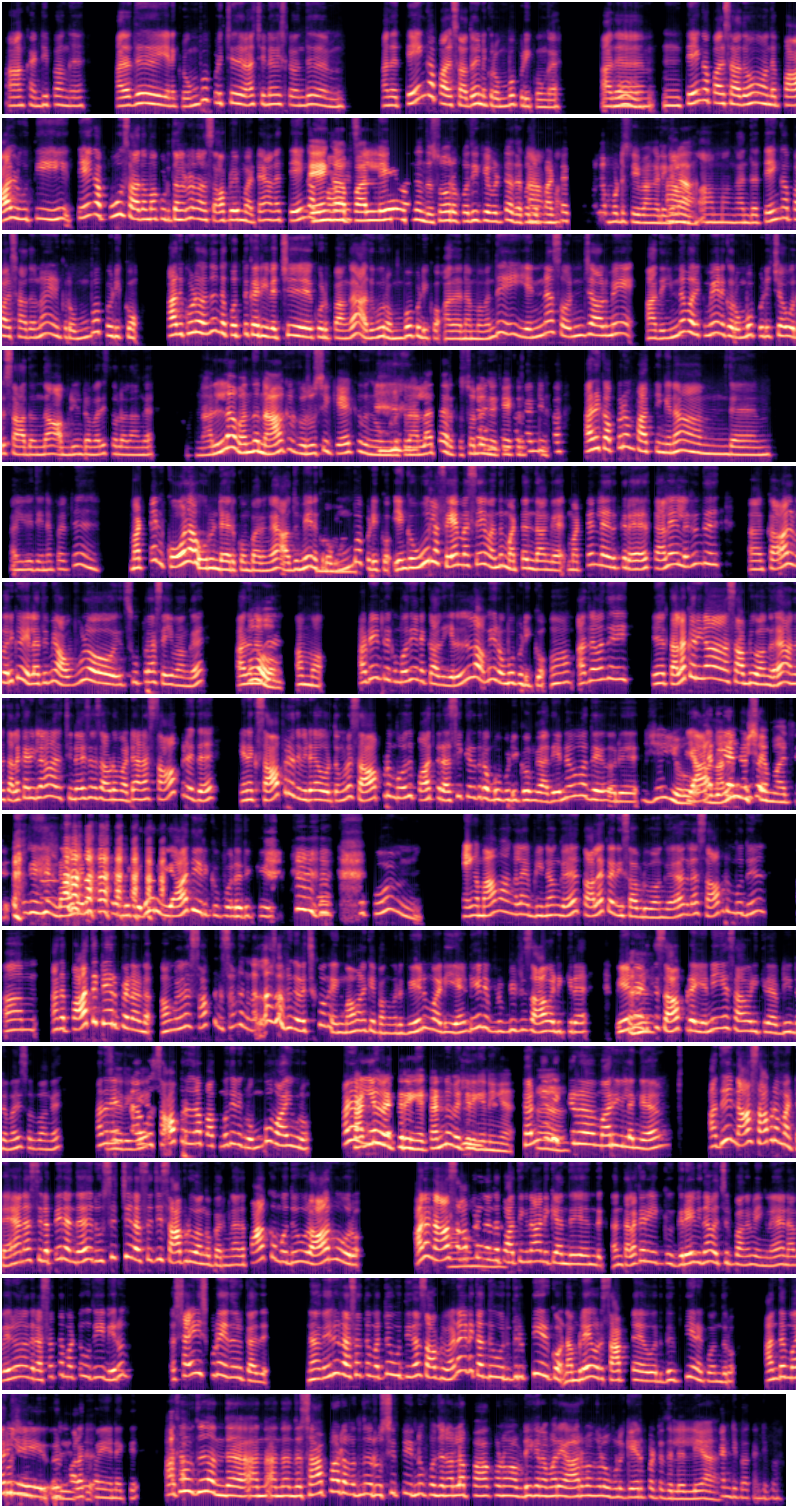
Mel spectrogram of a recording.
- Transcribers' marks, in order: other background noise; "செஞ்சாலுமே" said as "சொஞ்சாலுமே"; chuckle; unintelligible speech; chuckle; laugh; unintelligible speech
- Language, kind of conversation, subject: Tamil, podcast, சிறுவயதில் உங்களுக்கு மிகவும் பிடித்த உணவு எது?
